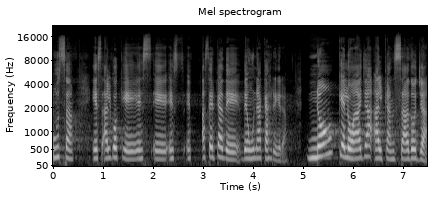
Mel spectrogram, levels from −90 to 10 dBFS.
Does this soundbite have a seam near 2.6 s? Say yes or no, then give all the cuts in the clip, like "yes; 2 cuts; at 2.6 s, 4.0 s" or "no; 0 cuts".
no; 1 cut; at 4.9 s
